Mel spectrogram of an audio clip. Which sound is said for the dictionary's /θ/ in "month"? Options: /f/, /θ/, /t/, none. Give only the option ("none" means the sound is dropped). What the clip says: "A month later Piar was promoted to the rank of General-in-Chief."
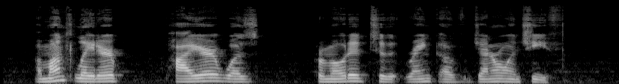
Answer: /θ/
